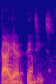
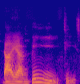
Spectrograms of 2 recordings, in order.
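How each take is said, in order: First: The E sound is not long. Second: The E sound is long. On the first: The speaker calls it wrong. "not diabetes" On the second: The speaker calls it right. "It's a long E"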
